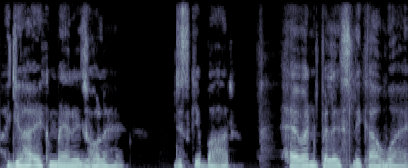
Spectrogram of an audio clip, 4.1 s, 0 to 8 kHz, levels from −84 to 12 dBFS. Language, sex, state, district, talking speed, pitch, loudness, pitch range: Hindi, male, Jharkhand, Ranchi, 175 wpm, 155 Hz, -16 LUFS, 150-160 Hz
